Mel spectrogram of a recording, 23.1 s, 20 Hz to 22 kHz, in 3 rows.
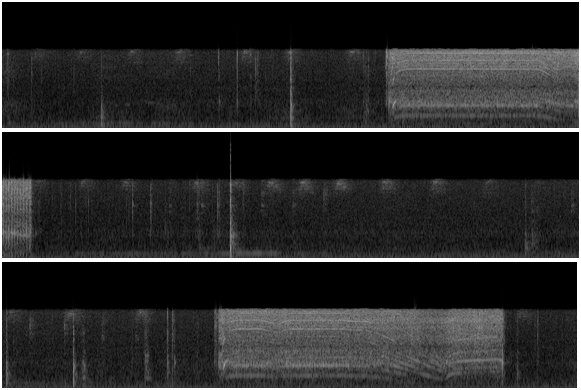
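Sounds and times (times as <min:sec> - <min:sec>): cordless drill driving screw: 0:05.1 - 0:08.2, 0:18.2 - 0:22.2.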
